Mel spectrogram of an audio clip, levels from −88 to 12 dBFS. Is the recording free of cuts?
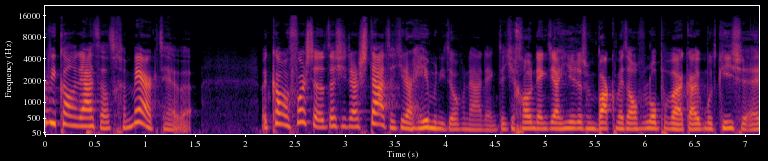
yes; 0 cuts

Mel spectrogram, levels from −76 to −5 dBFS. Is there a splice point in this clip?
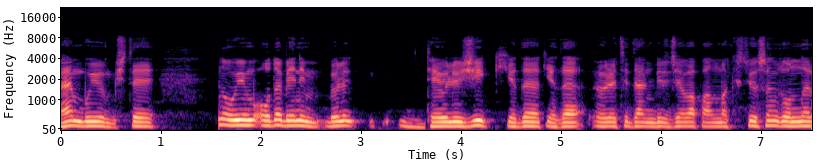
yes; 4 cuts; at 1.6 s, 3.6 s, 4.8 s, 5.3 s

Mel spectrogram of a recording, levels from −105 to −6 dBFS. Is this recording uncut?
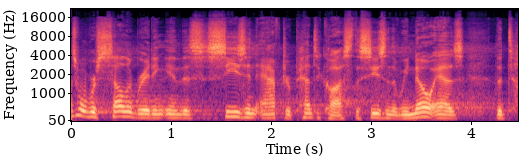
yes; 0 cuts

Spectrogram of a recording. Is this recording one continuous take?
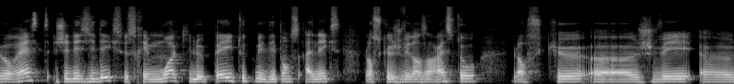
yes; 0 cuts

